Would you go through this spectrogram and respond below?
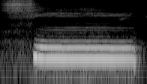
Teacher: شین زبان کے درمیان اور مقابل تالو کے ملاپ سے ادا ہوتا ہے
